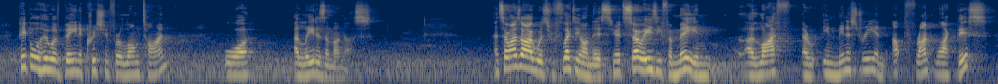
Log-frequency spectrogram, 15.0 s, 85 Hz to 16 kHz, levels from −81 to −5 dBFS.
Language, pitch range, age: English, 140-185 Hz, 20-39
